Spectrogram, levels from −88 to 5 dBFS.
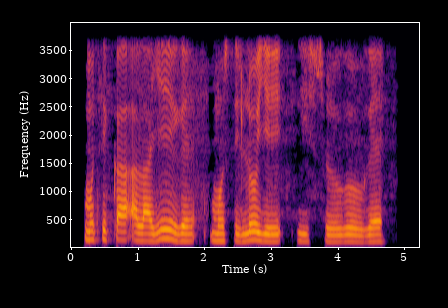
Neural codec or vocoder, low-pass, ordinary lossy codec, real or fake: none; 3.6 kHz; none; real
